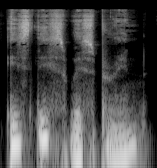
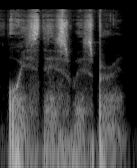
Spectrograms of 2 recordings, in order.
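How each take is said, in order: First: Said in the usual way. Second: True voiceless whisper. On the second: Shown as a demonstration. Showing viewers which one is whispering, whispered. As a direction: whisper it, all breath. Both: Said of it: "Which is whispering?".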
